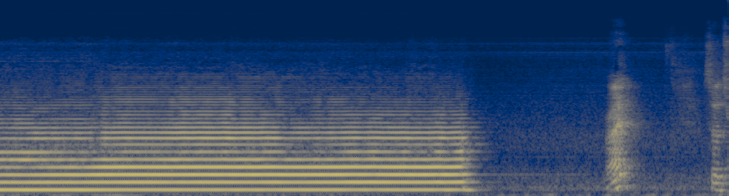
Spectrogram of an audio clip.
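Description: A trombone sustains a steady, rich E flat in third position, a single long held note lasting several seconds before stopping, followed by brief quiet breaths and room noise.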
